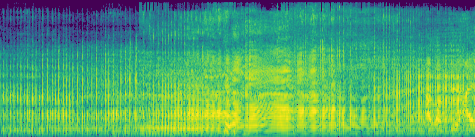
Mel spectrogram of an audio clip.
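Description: An Iveco Daily van's engine cranks and catches, then runs with a steady mid-pitched idle and a slight rise in revs. It sounds close and loud, with people talking over it.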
